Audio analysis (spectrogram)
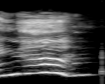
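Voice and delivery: high, loud fake sob; mock wailing sob. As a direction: ham up a crying fit. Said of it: "I'm like".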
